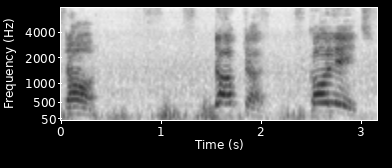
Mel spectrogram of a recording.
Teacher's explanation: ये जो है आ और ओ, आ और ओ के बीच में है। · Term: आगत स्वर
